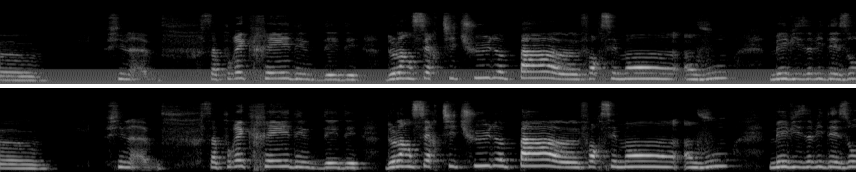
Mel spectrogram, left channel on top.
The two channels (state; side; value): noise; left; hum, 14 dB below the sound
